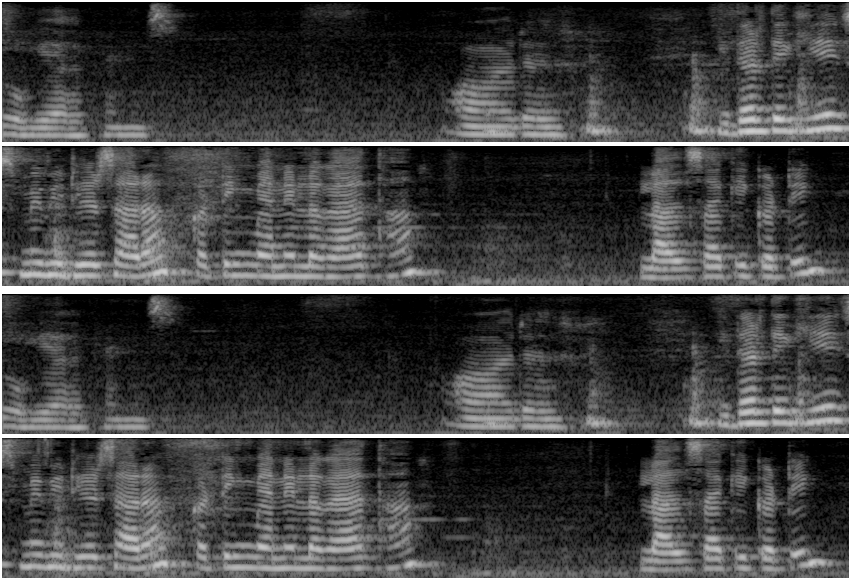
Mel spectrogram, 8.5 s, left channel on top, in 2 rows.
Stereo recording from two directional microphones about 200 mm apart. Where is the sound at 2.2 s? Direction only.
10° left (ahead or behind).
